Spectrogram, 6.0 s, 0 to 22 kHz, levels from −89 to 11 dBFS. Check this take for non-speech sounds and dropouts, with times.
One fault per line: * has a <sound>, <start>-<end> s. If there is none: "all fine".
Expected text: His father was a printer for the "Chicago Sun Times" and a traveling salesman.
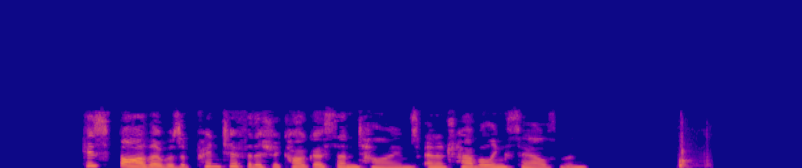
* has a laugh, 5.1-5.4 s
